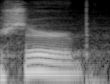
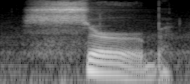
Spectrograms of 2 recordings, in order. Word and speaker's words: Sirb: It's Greg, obviously how it's spelled, Greg, Sirb, and that's S as in Sam, I, R, B as in boy. Greg Sirb. And you will find a lot of stories about this man.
